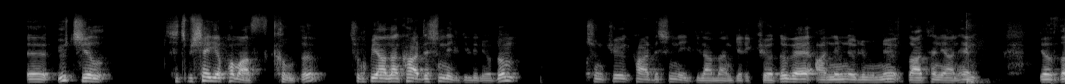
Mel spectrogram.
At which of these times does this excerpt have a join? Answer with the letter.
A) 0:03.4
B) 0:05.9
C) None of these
B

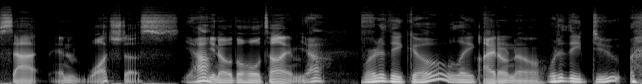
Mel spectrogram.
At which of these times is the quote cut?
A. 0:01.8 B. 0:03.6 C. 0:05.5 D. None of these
B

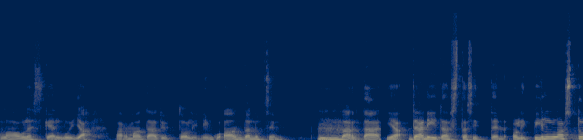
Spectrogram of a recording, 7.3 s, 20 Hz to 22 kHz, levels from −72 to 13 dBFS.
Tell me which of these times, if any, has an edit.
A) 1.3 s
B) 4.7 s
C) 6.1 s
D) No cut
B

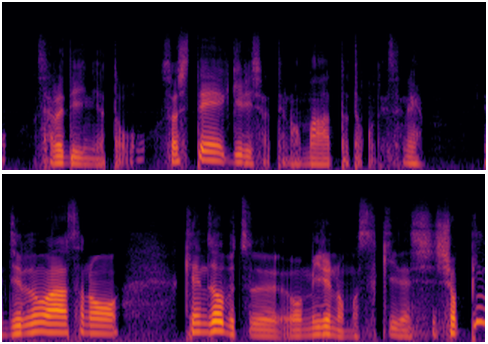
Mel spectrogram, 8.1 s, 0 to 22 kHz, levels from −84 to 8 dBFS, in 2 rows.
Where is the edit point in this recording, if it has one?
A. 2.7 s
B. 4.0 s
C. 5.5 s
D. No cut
B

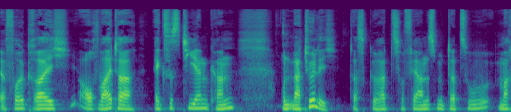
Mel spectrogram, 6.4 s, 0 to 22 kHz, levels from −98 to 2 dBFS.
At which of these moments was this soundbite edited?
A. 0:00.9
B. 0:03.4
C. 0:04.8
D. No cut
B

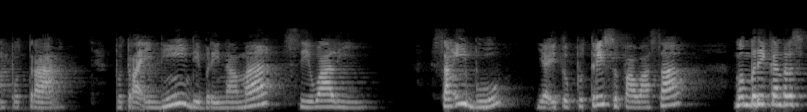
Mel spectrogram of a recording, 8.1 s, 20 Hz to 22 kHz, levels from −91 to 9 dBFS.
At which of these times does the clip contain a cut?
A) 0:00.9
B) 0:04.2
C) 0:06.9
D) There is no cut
B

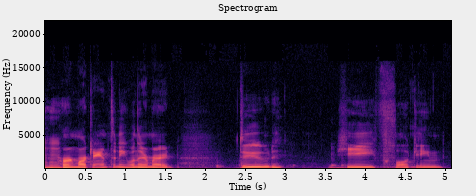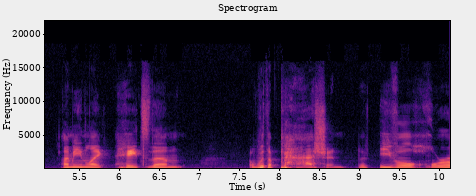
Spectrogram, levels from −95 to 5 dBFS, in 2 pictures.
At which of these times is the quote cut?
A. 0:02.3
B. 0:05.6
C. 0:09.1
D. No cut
C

